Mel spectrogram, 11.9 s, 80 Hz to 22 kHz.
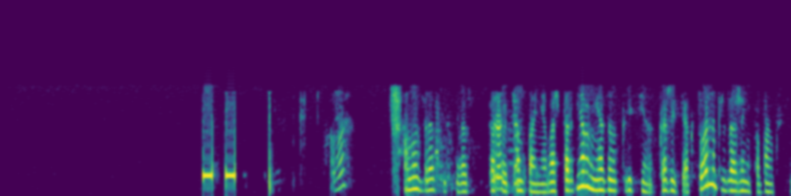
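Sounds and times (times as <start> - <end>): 
long steady beep on an automated phone menu: 3.1 - 3.5
speech: 5.1 - 5.3, 6.1 - 11.8.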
